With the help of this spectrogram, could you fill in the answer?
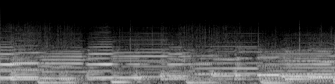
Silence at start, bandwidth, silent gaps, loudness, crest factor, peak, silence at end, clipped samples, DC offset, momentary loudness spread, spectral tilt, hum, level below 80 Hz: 0 s; 7.2 kHz; none; -18 LUFS; 14 dB; -4 dBFS; 0 s; under 0.1%; under 0.1%; 5 LU; -9 dB/octave; none; -30 dBFS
